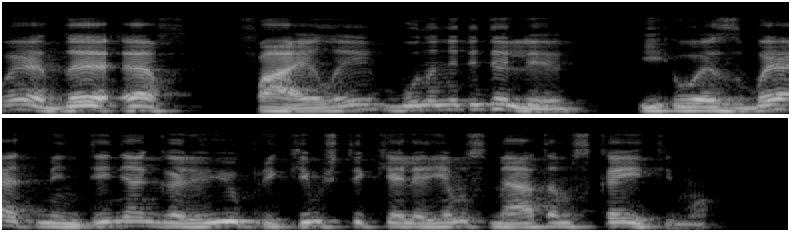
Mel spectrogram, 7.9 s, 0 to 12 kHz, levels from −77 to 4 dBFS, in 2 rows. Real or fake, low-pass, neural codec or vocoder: real; 7.2 kHz; none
